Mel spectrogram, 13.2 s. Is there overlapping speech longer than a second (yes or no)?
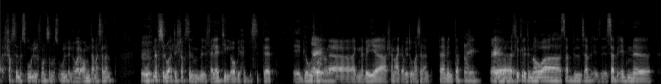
no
